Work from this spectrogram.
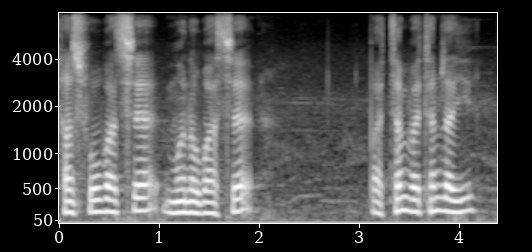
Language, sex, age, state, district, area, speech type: Bodo, male, 60+, Assam, Udalguri, rural, spontaneous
